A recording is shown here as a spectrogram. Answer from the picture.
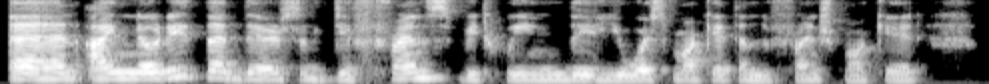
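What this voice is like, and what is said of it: French accent. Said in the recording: “I'm French, like people will probably notice my accent”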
